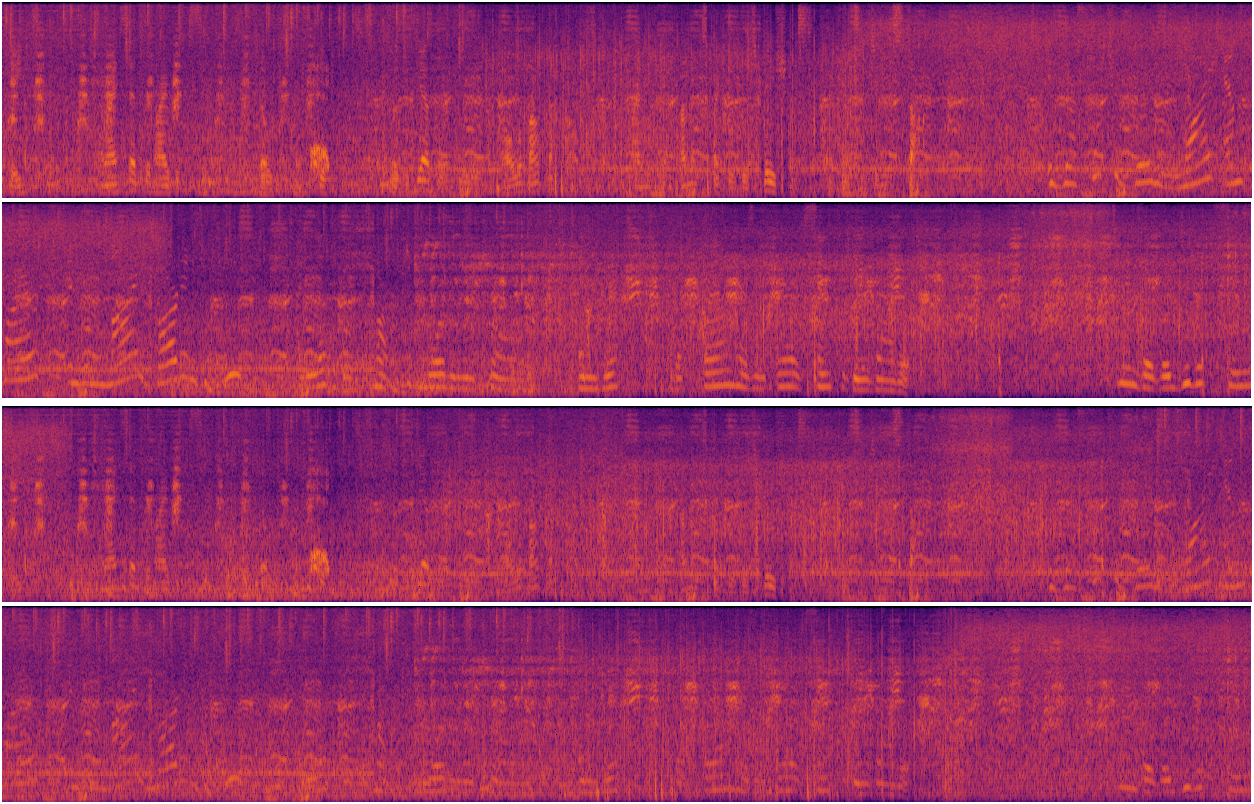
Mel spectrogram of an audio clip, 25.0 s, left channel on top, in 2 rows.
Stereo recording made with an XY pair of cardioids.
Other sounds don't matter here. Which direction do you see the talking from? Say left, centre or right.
left.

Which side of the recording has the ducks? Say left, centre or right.
centre.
